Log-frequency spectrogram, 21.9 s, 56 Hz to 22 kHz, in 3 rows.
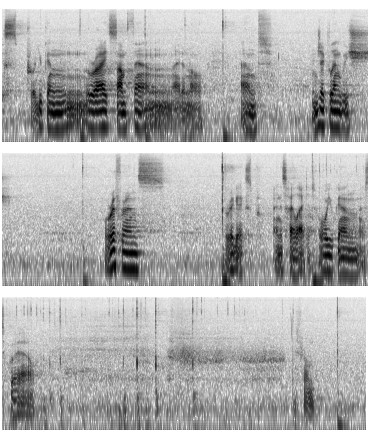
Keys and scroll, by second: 4.4 alt+Return, 21.3 Return.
